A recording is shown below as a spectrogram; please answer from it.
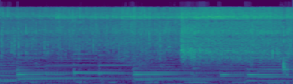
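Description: Pieces of giant Mekong catfish stir-fried in a pan, a loud close sizzle that swells as the fish goes in, with an underlying tonal hum and scraping.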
